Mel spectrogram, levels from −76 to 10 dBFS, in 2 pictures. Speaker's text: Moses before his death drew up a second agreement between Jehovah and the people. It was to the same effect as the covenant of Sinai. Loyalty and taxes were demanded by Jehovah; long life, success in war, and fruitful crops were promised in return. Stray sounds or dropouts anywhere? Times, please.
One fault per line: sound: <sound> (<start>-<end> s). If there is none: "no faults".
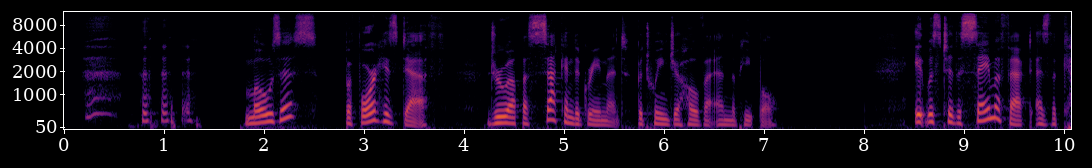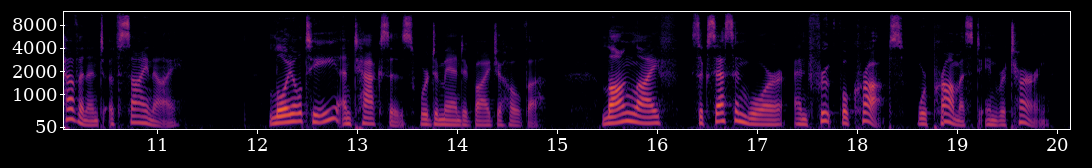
sound: laugh (0.2-1.4 s)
